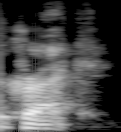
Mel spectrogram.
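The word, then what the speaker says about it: craic: What's the crack? What's a cracking? It's spelled C R A I C. It's Irish crack.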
